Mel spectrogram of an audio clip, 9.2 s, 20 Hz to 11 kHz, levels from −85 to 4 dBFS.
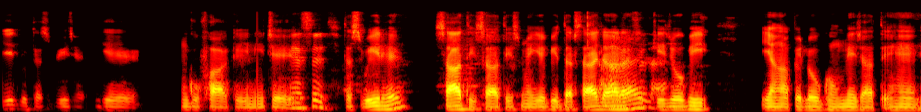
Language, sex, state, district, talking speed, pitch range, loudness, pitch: Hindi, male, Bihar, Gopalganj, 175 wpm, 90-95 Hz, -21 LUFS, 90 Hz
